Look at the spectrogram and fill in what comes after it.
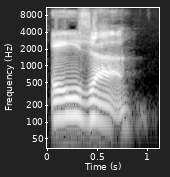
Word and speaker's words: Eja: Well, it's spelt EJA. So like, what would you call that? – Probably Eja? Eja? – Like Eja or like EJ or like oh, EJ. – Whatever. – Right, right. – It's pronounced Asia. Their kid's, their child's name is Asia.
